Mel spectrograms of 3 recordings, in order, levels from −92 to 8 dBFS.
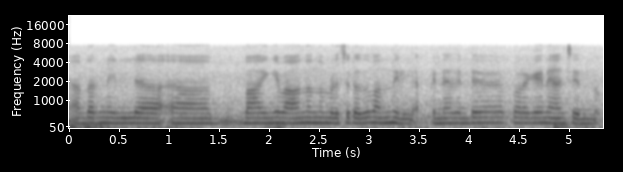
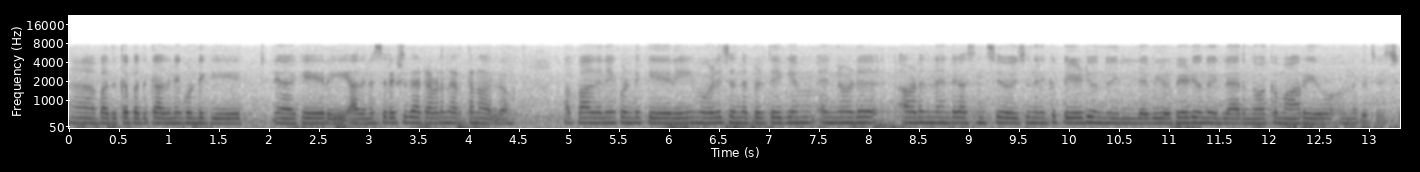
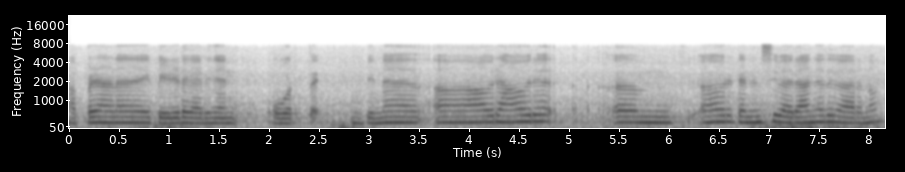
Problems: constant background noise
